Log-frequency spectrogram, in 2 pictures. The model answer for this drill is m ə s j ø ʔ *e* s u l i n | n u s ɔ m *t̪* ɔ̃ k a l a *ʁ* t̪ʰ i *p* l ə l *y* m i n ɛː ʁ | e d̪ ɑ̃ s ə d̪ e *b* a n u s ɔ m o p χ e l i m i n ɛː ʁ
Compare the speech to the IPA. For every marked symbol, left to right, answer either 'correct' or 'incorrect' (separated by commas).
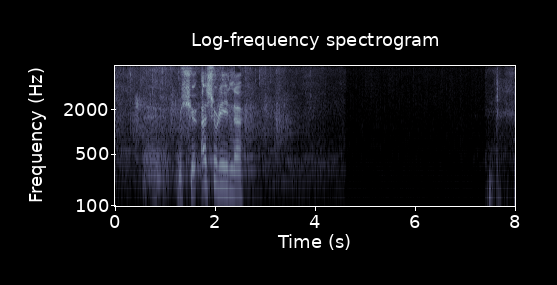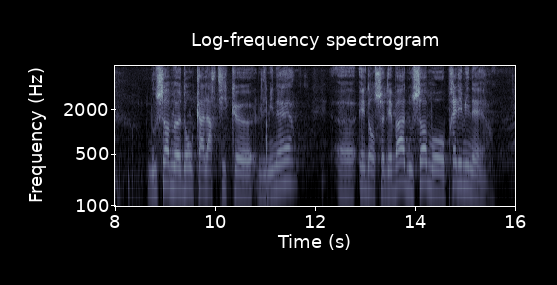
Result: incorrect, incorrect, correct, incorrect, incorrect, correct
